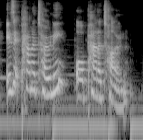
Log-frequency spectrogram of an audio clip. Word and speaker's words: panettone: I don't know if it's panettone or panettone. There's silent E. Okay, so it is just panettone.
